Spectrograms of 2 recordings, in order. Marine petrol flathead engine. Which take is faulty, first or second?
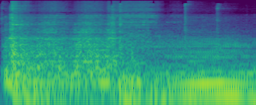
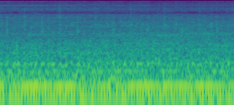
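first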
